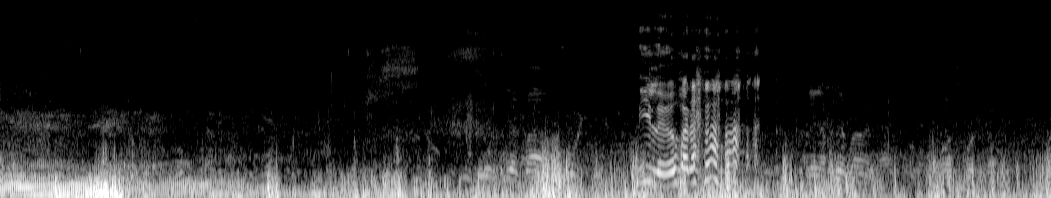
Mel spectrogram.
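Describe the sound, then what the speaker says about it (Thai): Strong wind buffets a high mountain road at Phu Luang, rumbling low and steady beneath people talking throughout, with a louder gust near the start. "ลมแรงมาก"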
